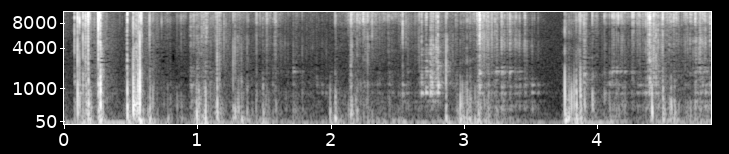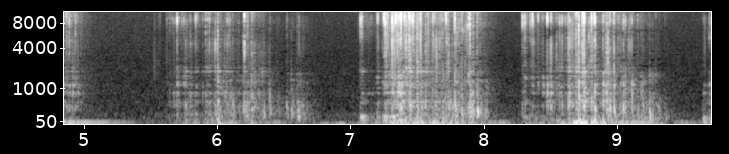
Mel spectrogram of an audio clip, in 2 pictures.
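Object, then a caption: Perforated plastic mat. Long acrylic nails scratch and tap across a flat red plastic mat with a lattice of holes. Dense, rough scratching bursts come in waves separated by brief quieter pauses, with quick sharp taps mixed in.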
